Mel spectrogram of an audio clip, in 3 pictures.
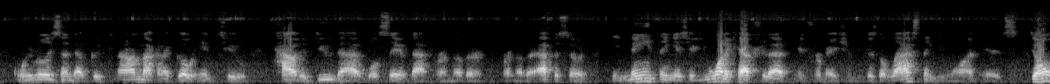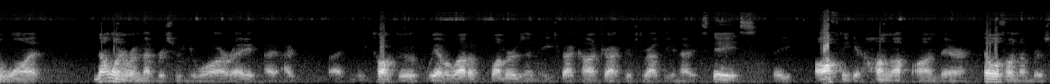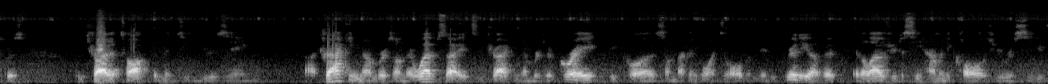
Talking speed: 230 wpm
